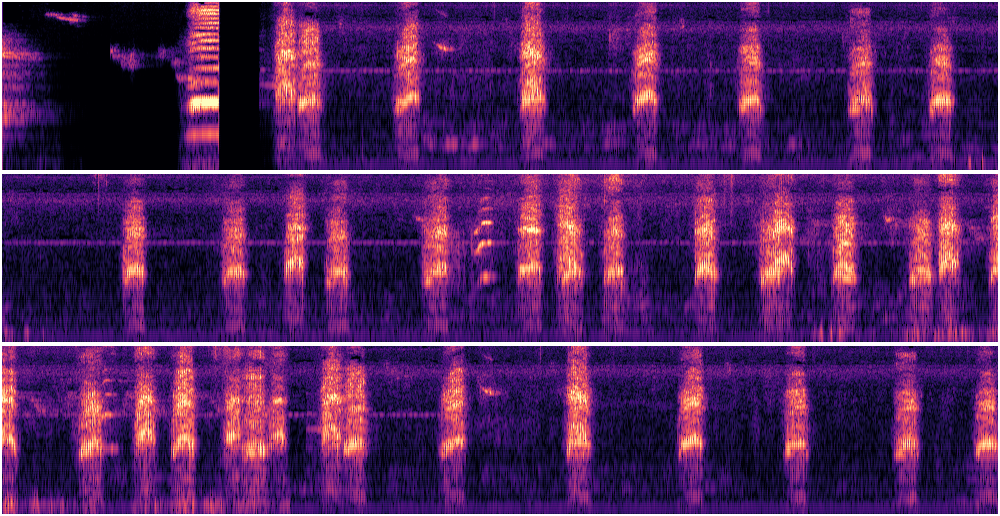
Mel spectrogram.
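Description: Chestnut-mandibled (yellow-throated) toucan calling: a long series of short, sharp yelping calls repeated about once a second, at times in quicker pairs, over a faint steady low hum.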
